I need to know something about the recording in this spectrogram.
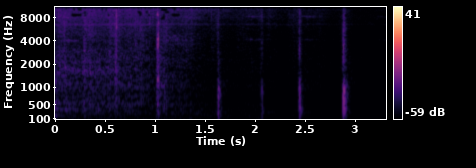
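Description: A pen taps and scratches on paper.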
